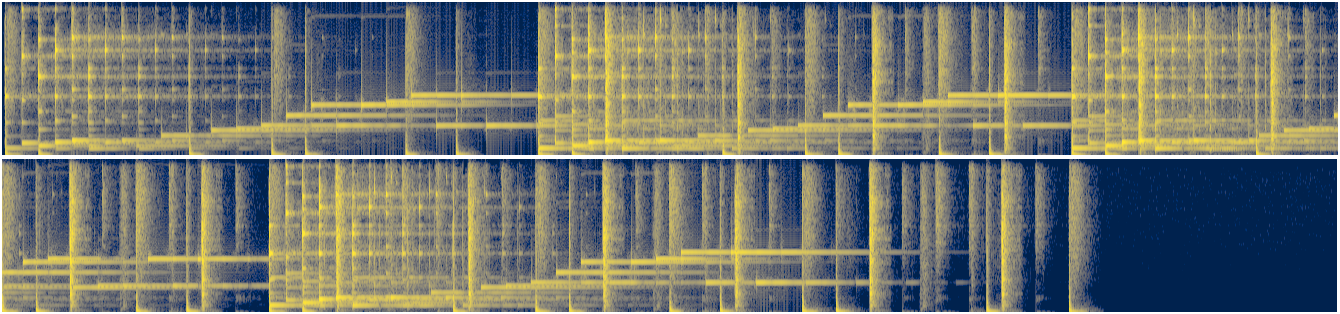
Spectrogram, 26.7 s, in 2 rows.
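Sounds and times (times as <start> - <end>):
rhythmic ringtone: 0.0 - 3.3, 5.4 - 22.1.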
